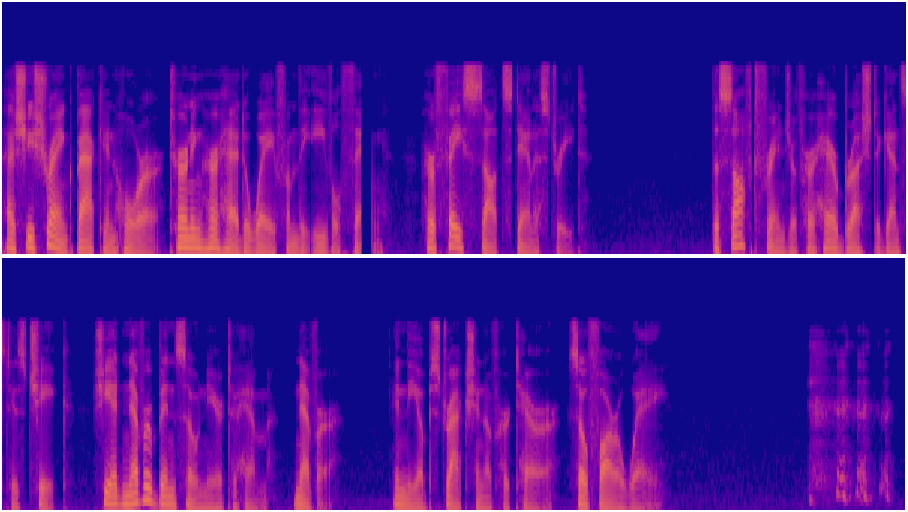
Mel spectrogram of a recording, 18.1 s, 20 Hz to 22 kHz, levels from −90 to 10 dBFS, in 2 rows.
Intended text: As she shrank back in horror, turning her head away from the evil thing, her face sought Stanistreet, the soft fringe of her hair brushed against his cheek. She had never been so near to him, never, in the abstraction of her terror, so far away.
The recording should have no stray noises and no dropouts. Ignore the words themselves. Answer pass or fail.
fail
